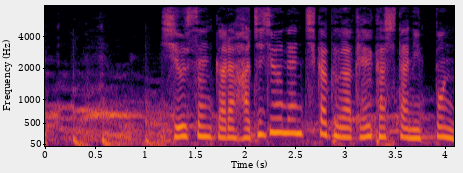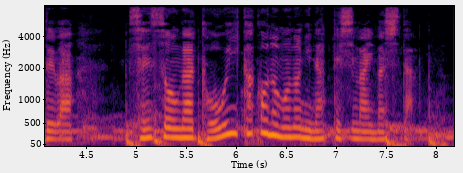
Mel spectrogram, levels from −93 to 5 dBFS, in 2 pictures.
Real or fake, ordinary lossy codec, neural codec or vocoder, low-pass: fake; none; codec, 16 kHz, 4 kbps, FreqCodec, larger model; none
